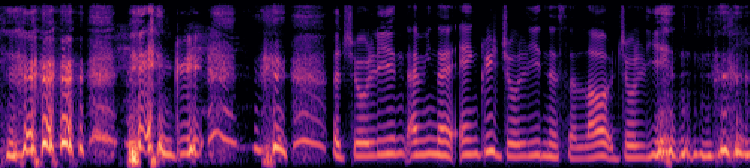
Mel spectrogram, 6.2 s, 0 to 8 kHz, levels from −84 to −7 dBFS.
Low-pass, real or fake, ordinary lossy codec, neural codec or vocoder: 7.2 kHz; real; none; none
